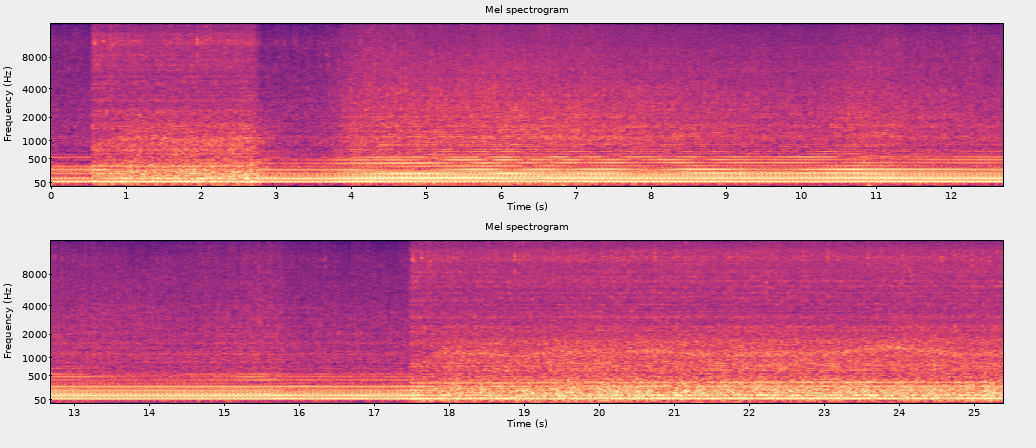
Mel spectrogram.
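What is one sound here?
Wind rushes past an open cockpit.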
